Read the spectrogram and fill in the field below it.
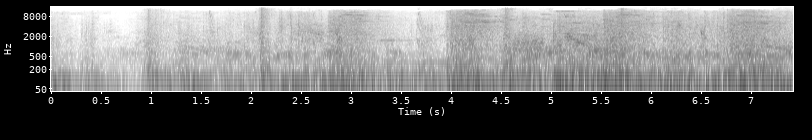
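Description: Weapons fire and energy blasts crackle during a close fight.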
